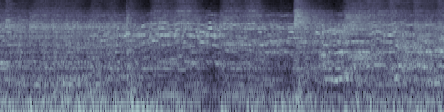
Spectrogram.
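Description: Thrash metal band playing live and loud: electric guitars over bass and drums, with a sharp accent about three seconds in.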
